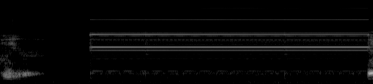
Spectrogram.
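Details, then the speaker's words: Two-rescuer adult AED demonstration for healthcare professionals: a brief voice prompt, then a steady high electronic tone as the defibrillator charges before a shock. "Everyone stand clear. Push the shock button."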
